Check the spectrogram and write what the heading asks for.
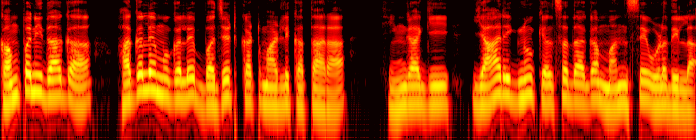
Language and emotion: Kannada, sad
